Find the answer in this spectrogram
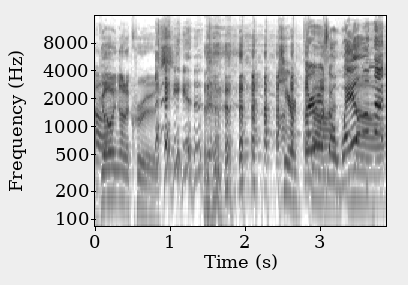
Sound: everyone laughs

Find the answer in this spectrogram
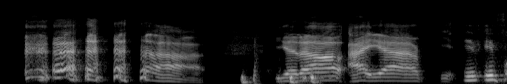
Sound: laughing

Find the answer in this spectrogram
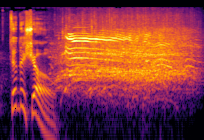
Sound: cheering

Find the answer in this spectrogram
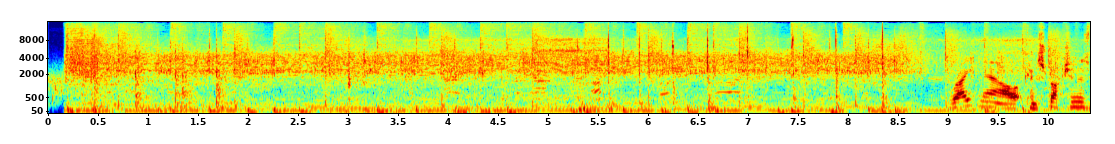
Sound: hammering noises

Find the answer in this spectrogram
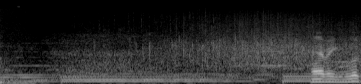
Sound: applause

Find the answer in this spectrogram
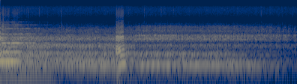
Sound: motorcycle approaching

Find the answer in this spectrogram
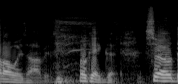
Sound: laugh

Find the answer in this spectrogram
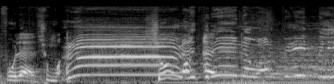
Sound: goku power up scream

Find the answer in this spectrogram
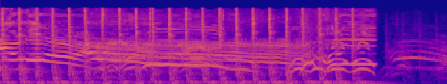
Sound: cheering, hooting, and hollering; muffled cheering, hooting, and hollering

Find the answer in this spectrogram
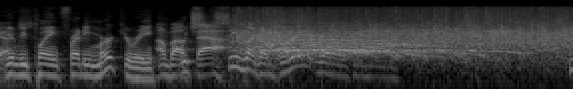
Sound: cheers and applause

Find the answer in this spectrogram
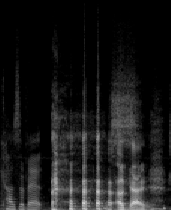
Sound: laughing

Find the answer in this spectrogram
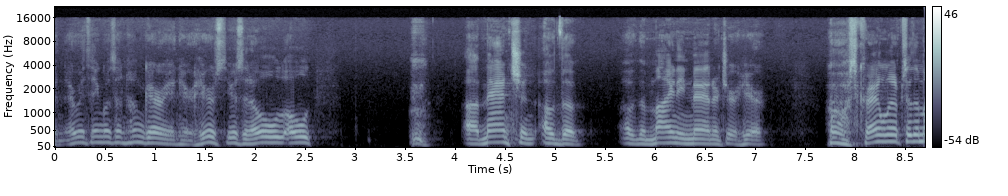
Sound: sigh

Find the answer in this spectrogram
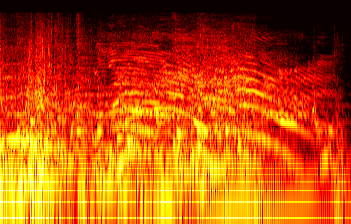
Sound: cheering

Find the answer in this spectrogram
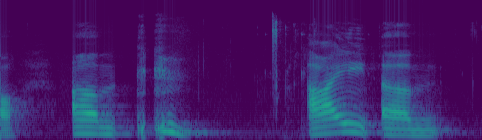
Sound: clears throat

